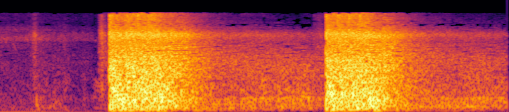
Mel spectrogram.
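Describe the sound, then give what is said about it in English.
Gunfire from fighting between the army and Karen rebels in Myanmar's jungle: two sharp, loud blasts about a second apart, each trailing off in a long, rumbling decay. “Fighting between the army and Karen rebels.”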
